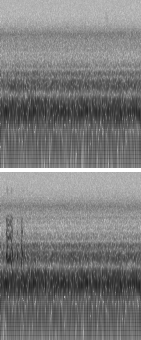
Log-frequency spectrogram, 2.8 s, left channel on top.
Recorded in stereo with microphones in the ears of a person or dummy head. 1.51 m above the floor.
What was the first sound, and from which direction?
An aircraft, 5° left (ahead or behind).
